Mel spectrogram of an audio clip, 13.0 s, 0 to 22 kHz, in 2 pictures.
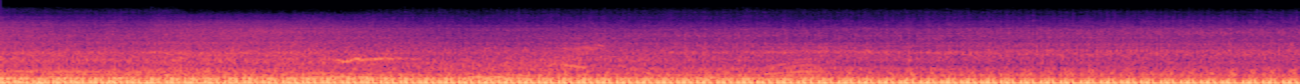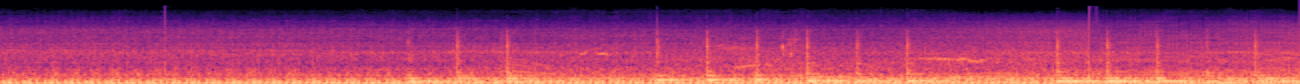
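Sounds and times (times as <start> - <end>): motorcycle engine running steadily: 0.0 - 13.0
musical notes: 8.6 - 13.0.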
